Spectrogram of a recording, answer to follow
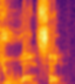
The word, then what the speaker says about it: Johansson: The H is, like, kind of pronounced.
